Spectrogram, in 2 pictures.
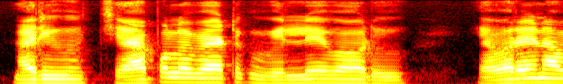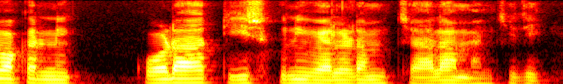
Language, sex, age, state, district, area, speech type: Telugu, male, 30-45, Andhra Pradesh, East Godavari, rural, spontaneous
